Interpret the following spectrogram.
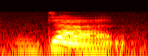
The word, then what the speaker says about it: done: how many sounds three we have duh and it sounds like a short u but it's an o in e so very tricky very very tricky okay it starts with a then sound the o sounds like what yeah short u so we mark it with a brief and then we hear the n and the e is completely silent done but it's spelled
